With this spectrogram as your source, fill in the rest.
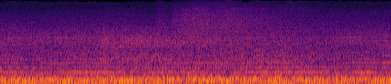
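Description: A hissing noise rises in the electronic sound near the end.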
